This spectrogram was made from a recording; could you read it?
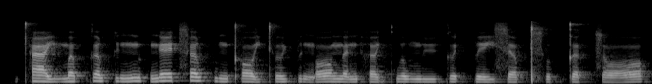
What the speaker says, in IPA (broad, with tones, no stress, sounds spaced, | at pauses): t̪ʰ aː˨˩ j m ɐ˨˥ p̚ k ɐ˧ w k ɪ˨˥ ŋ n̪ ʊ˨ k̚ ŋ ɛː˥ t͡sʰ ɐ˥ w kʷ ɪ˨ ŋ t̪ʰ ɔː˨˩ j t̪ʰ ɵ˨ ɥ p ɪ˨˩ ŋ ɔː˧ n̪ ɐ˨˥ n h ɐ˨˩ j kʷʰ ɐ˧ w m yː˨ k ɵ˧ t̚ p e˨ j s ɐ˨˥ p̚ t͡sʰ ʊ˧ k̚ t̪ ɐ˧ k̚ s ɔː˨˥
